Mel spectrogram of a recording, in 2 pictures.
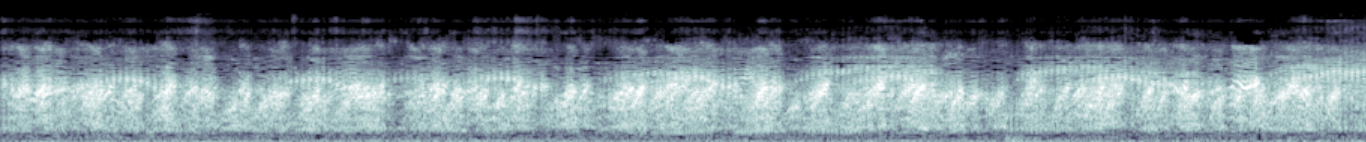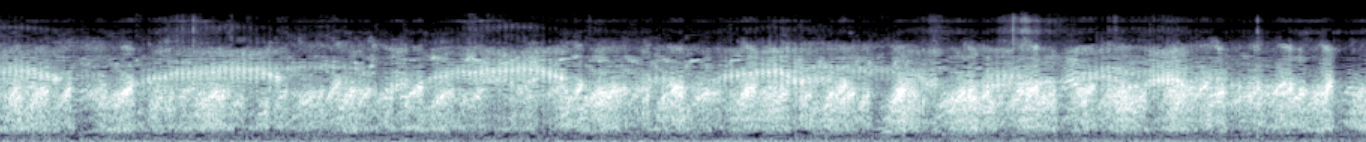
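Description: A dense chorus of frogs croaking steadily, with rhythmic pulsing calls rising and falling every second or two.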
